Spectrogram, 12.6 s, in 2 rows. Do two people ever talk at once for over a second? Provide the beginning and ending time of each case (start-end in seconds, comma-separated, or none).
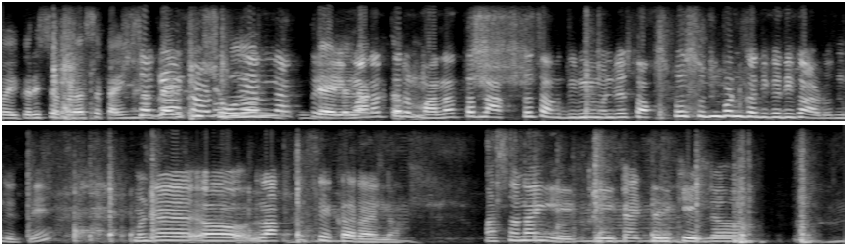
1.0-3.0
